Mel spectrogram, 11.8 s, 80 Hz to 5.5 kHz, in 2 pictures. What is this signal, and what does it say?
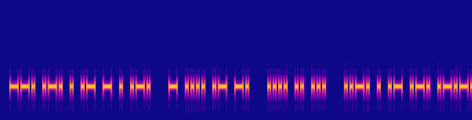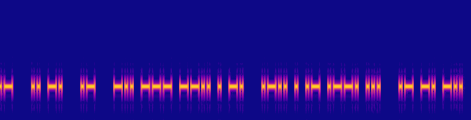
Morse code, heard as a keyed tone, about 35 wpm, 700 Hz. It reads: GREATER THAN HIS FEAR. IN A DOZEN LEAPS AND
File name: Pinocchio / Pinocchio ch6 35 35 ik1hge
